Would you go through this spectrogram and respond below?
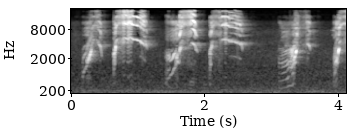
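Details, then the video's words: Female monkey screaming after being left alone: shrill, high, sharply falling squeals with strong overtones, six bursts in about four seconds, separated by short pauses, over a faint low hum. "Sound of monkey berlin scream when all leave her alone"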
